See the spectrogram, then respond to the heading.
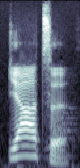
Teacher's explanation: Is it Yazi? Yazi Is pronounced with a first tone. In Mandarin, there are 4 tones, which are essential to distinguish the meaning of words. The first tone is a high-level tone.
